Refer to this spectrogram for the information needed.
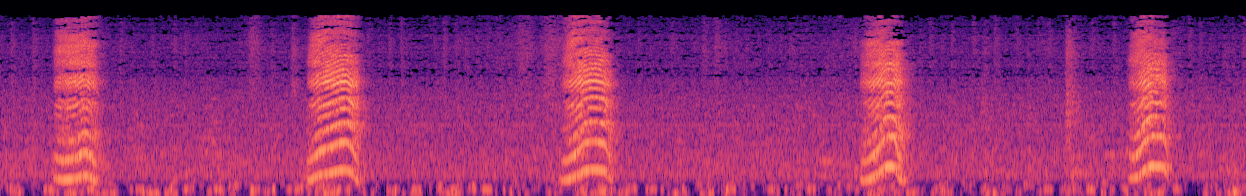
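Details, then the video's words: Pet parrot at morning breakfast calling "Maa": five nasal, rising two-part calls, each about half a second long, repeated roughly every two and a half seconds over a low background hum. "Mithu calls Maa.. maa..."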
